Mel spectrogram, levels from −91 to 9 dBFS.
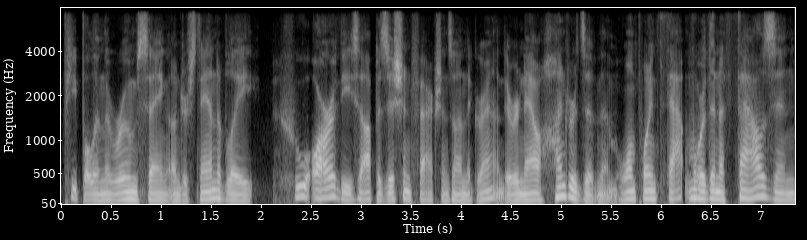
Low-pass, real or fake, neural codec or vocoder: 7.2 kHz; fake; codec, 16 kHz in and 24 kHz out, 0.8 kbps, FocalCodec, streaming, 65536 codes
